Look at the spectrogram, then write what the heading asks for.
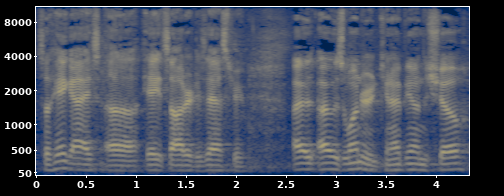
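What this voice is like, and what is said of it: Imitation of a listener's voice. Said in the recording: “I'm going to do it in my Bruce voice.”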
